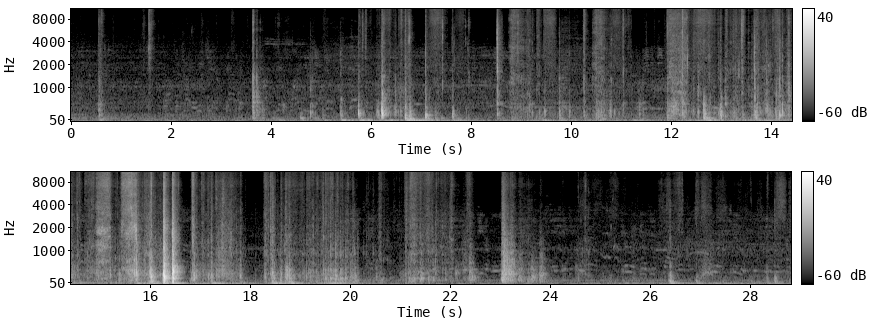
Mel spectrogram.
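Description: Cardboard shipping case being handled and unpacked: flaps rubbing and scraping, with knocks as the boxes inside are lifted out and set down. The loudest cluster of knocks comes a little past halfway.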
